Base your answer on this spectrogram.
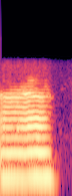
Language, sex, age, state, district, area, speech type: Malayalam, female, 30-45, Kerala, Thiruvananthapuram, urban, conversation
